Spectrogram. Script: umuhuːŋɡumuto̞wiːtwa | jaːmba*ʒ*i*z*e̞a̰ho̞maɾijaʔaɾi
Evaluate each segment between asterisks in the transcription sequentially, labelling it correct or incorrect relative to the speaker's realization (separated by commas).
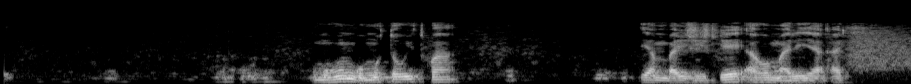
correct, incorrect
